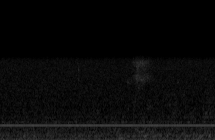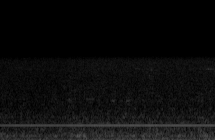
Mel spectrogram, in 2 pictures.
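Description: A faint, steady single tone, a constant hum at one mid pitch, over low hiss on a quiet broadcast line.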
